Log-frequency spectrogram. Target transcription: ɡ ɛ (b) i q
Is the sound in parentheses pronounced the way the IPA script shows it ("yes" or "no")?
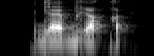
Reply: yes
